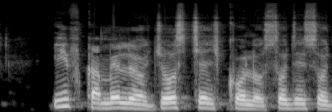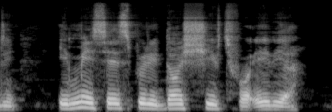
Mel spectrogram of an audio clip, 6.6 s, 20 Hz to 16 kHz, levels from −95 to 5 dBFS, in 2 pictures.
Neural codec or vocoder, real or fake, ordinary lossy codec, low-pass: none; real; none; 14.4 kHz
